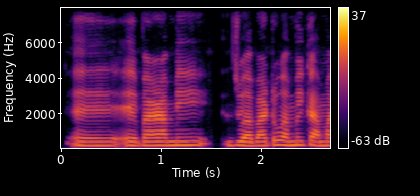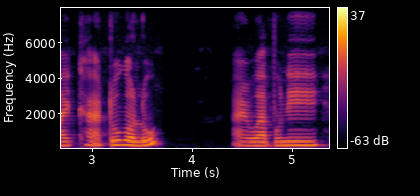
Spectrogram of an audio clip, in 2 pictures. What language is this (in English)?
Assamese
